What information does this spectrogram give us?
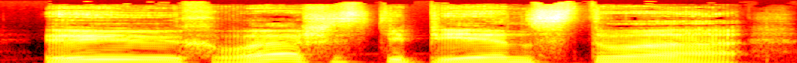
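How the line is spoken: Sighing. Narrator (Russian): вздохнул мужик

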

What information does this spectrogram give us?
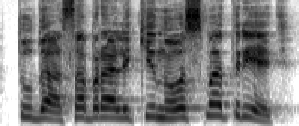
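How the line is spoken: Cheerful question. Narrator (Russian): спросила Нюра весело

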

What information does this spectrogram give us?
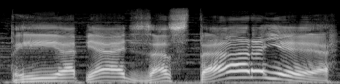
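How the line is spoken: Menacing interruption. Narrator (Russian): грозно прервал колдун

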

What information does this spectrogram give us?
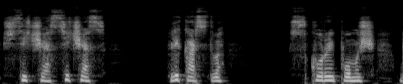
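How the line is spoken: Desperate panicked mutter. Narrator (Russian): бормотал Миха, уже догадываясь, что все поздно

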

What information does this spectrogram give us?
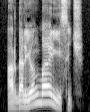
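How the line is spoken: Shouted. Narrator (Russian): крикнула Дарья

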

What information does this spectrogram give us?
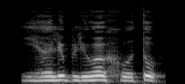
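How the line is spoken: Low voice. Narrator (Russian): произнес он низким голосом

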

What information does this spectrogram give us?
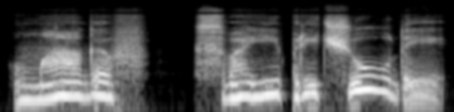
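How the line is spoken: Whisper. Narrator (Russian): шепотом сказал он

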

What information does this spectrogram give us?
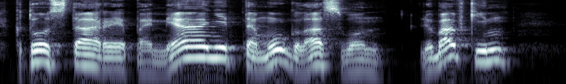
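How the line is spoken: Sudden very loud shout. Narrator (Russian): вдруг крикнул он так громко, что все почтальонные посетители вздрогнули

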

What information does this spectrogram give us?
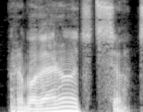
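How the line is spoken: Through gritted teeth. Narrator (Russian): сквозь зубы спросила Лодка

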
